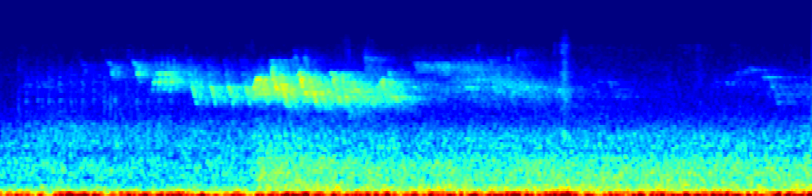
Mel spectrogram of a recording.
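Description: A small songbird twittering for a few seconds, starting about a second in, over a steady low rumble of outdoor noise.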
